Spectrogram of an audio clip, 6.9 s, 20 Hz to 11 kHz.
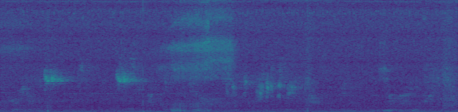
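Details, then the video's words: Yorkshire Terrier asleep uninvited in a person's bed at 09:15 on 28 February 2019, breathing in soft, breathy, hissing snores with a louder rasping breath near the middle, plus a couple of faint high chirps early on over a steady room hum. "人のベッドで勝手に寝るヨーキー💤寝息がたまらんくらい可愛い❤️Sleeping Yorkshire Terrier💤打鼾的約克夏"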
